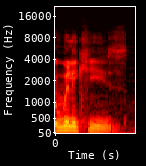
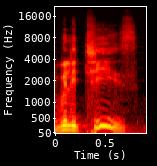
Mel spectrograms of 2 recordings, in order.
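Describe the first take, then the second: First: The second word begins with a k sound. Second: The second word begins with a t sound. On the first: The speaker calls it wrong. "we speak dialect bad" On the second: The speaker calls it right. "that's the word pronunciation"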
